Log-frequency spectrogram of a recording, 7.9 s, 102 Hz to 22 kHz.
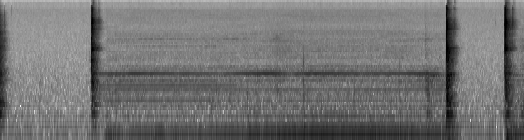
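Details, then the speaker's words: Rancilio Silvia espresso machine, Ulka EP5 pump: valve click, then steady low buzz for five seconds, another click; pump powered but pumps no water from brew head; suspected shorted coil or broken piston spring, pump to be replaced. "hi today we have ranilo Sylvia we'll try to diagnose and replace the pump which doesn't work it makes humming noise but doesn't pump any water out of the Brew head you can hear it"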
